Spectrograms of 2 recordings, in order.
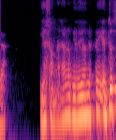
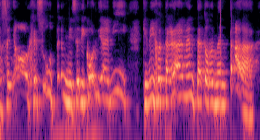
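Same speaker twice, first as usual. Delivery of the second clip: higher pleading plea; pleading cry; 7 semitones higher than usual. Retold or imitated. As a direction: beg for mercy, voice raised. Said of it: "daba voz y gritó". (súplica aguda de la mujer cananea)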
